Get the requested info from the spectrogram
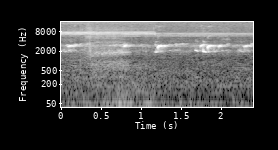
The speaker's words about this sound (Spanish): Con los coquis encendidos. Ya ustedes saben, haciendo de la suya. Entonces, esa chicharra, esos coquis. esos grillos, todo se mete en mi grabación.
